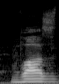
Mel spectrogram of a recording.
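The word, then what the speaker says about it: وضع: Vav, dat, ayın, vaz diye okunuyor.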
